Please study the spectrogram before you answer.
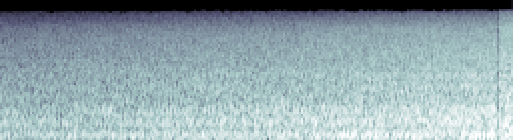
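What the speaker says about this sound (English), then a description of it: "we can hear there's quite a big waterfall in front of us." Aysgarth Falls, a large waterfall on a river in the Yorkshire Dales, roars as a dense, steady broadband rush heard close by, swelling slightly louder throughout with no voices.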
